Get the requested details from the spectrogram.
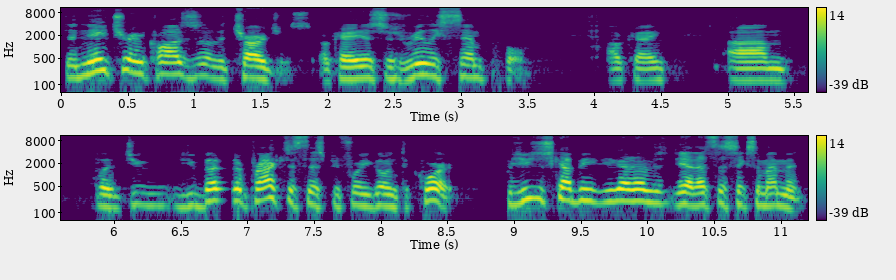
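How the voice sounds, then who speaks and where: A man's voice: a little high, fairly quick, darkish tone. Argumentative man teaching over a call. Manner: argumentative, keeps checking in with "right?" and "okay?". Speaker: instructor. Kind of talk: casual teaching on a video call. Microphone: video call.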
